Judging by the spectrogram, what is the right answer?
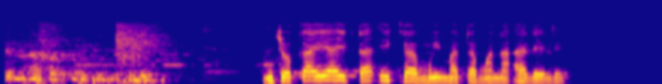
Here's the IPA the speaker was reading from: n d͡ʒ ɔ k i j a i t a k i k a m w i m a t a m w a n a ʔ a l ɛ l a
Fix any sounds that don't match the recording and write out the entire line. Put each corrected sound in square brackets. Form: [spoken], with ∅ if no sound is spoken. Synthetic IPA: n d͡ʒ ɔ k [a] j a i t a [ʔ] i k a m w i m a t a m w a n a ʔ a l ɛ l [ɛ]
